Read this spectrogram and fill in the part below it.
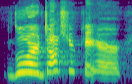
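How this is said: It is said in a whiny, complaining voice.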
